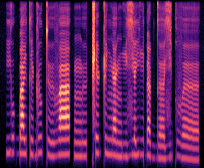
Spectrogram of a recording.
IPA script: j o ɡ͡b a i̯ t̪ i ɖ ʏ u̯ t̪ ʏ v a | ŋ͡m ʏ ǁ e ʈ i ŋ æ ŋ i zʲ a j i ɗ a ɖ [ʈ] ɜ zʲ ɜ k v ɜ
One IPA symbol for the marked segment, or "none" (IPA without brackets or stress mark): d̪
